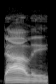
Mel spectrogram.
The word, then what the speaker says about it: Dolly: Is it Dolly or Dally? – Dolly. Yeah, Dolly. Like Ali, okay. But with a D.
